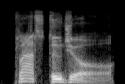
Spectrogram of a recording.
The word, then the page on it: plat du jour: British English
